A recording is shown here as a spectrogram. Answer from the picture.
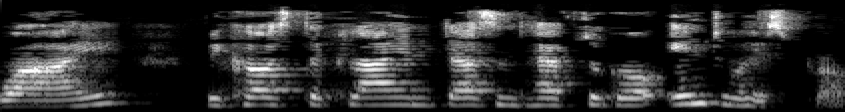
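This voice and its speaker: A woman's fairly high voice with a German accent and fairly even intonation. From Germany. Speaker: clinical psychologist. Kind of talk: interview. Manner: halting.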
